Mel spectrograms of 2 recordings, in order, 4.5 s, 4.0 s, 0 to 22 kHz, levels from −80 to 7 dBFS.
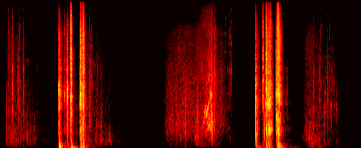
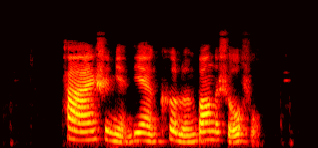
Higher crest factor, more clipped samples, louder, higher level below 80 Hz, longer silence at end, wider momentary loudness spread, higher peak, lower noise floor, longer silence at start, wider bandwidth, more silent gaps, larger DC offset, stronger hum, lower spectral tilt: about the same, 22 dB vs 18 dB; neither; about the same, -18 LUFS vs -18 LUFS; first, -42 dBFS vs -68 dBFS; first, 1 s vs 0.75 s; first, 18 LU vs 8 LU; about the same, -2 dBFS vs -2 dBFS; second, -54 dBFS vs -71 dBFS; about the same, 0.75 s vs 0.8 s; first, over 20 kHz vs 9.4 kHz; first, 1.61-2.04 s vs none; neither; neither; second, -0.5 dB/octave vs -4.5 dB/octave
